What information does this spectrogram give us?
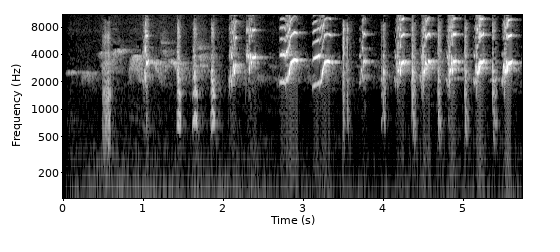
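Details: Javan myna (jalak kebo) in energetic 'gacor ngeroll' rolling song: a flat whistled opening, then a fast run of harsh, chattering notes with buzzy overtones, about four per second, growing louder toward the end.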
